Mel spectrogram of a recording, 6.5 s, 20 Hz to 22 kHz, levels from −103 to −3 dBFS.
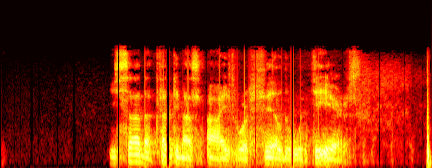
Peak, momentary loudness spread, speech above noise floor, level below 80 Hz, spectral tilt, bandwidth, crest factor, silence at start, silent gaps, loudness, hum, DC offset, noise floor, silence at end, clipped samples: -2 dBFS; 13 LU; 62 dB; -52 dBFS; -5.5 dB/octave; 8.2 kHz; 16 dB; 1.65 s; none; -17 LUFS; none; under 0.1%; -79 dBFS; 0 s; under 0.1%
